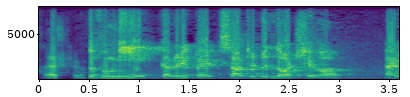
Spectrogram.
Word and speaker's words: Kalaripayattu: So, Kalripet, Ritik, I'm so proud of the fact that you said the name correctly, because in India I don't Thank you.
